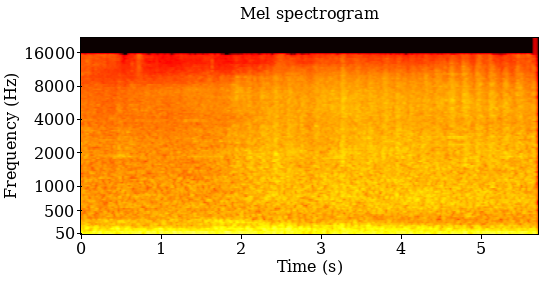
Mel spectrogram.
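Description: Electric toy high-speed train running along plastic track, its motor and wheels whirring louder as it draws near. A low rumble of wind on the microphone lies beneath.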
